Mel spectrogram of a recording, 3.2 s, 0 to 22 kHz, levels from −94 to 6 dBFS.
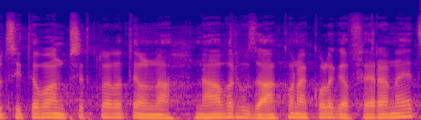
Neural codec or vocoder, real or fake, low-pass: none; real; 14.4 kHz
